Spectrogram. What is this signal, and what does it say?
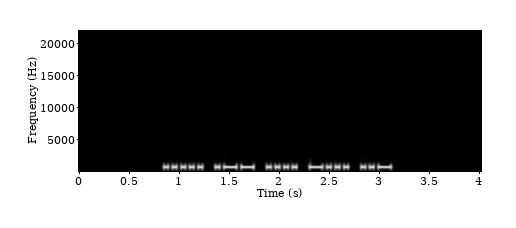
Morse code, heard as a keyed tone, about 28 wpm, 700 Hz. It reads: 5WHBU
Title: Five Challenging Letter-Number Combinations 28wpm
